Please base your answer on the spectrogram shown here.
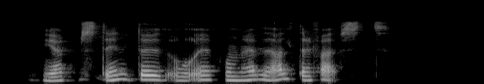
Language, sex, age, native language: Icelandic, female, 40-49, Icelandic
